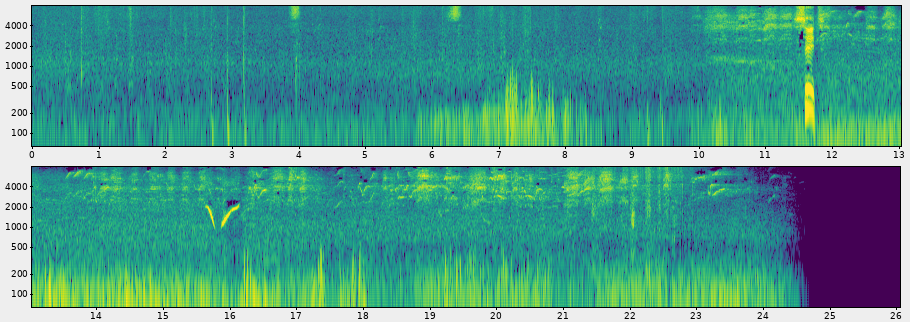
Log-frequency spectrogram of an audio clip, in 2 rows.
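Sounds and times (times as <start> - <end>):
small birds chirping: 0.2 - 24.4
whistled note: 15.7 - 16.3.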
